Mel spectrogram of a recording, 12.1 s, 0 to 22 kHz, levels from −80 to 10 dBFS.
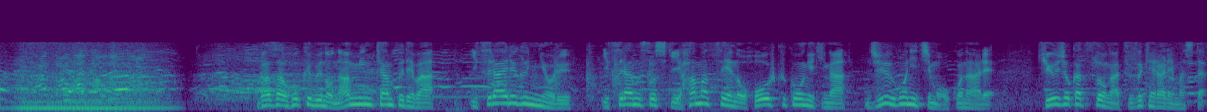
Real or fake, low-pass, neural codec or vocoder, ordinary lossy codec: real; 5.4 kHz; none; none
